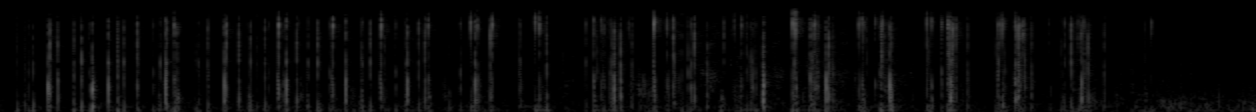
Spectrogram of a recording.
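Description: Long nails rapidly tap and scratch the back of a smartphone in a hard plastic case with a pink pattern and a metal ring grip, lying on a white pillow. Quick, crisp, bright clicks come in dense bursts with scratchy crinkling between them, with almost no low end and no ring after each tap.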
